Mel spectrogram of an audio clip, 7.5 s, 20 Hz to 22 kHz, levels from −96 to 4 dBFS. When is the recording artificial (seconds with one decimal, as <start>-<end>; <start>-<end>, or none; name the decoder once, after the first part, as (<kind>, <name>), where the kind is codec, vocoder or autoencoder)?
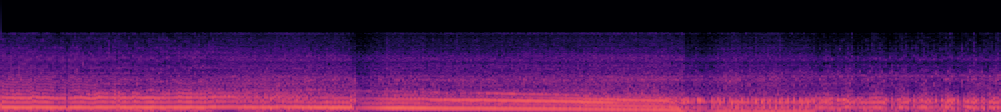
0.0-1.6 (vocoder, HiFi-GAN); 6.1-7.5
